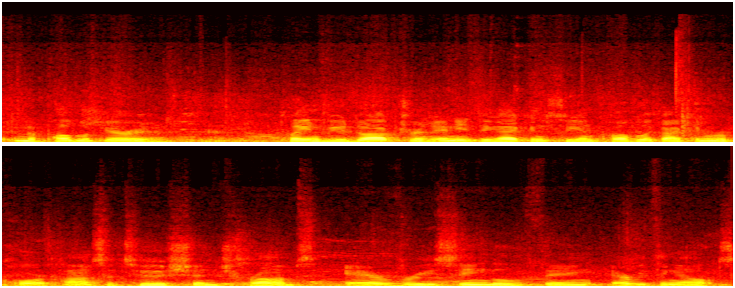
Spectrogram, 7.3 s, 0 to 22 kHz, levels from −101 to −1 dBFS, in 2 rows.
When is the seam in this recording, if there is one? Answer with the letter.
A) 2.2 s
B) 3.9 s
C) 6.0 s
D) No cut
B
